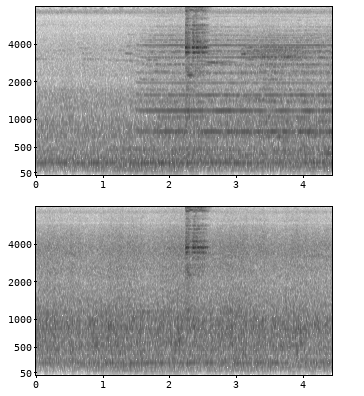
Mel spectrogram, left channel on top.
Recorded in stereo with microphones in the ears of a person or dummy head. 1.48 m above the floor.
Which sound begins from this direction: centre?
Cutlery clinking, at 2.2 s.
